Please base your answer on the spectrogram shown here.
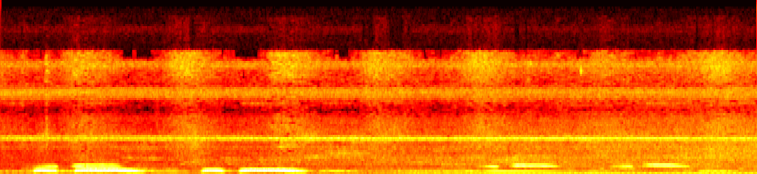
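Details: Spotted dove cooing: two loud low cooing phrases of short and drawn-out notes in the first two seconds, followed by softer, more distant coos with faint higher notes over a low rumbling background.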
